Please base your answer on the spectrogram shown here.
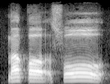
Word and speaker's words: مقصورات: മഖോ, ഖാഫിൻ്റെ സുക്കൂൻ ഖൽഖല നൽകി ശബ്ദം ചലിപ്പിക്കുക. മഖോ സൂ സ്വാദ്, പിന്നീട് റാ അലിഫ് ഇതൊക്കെ തഫ്ഖീം ചെയ്യേണ്ട അക്ഷരങ്ങളാണ്.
